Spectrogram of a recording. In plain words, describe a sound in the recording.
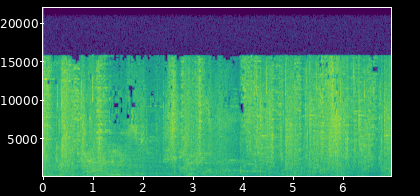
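Video game spell effects crackle and clash in a battle.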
